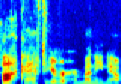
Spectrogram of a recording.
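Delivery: muttered under breath. During a tabletop game, a character mutters under his breath. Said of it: "Lance under his breath goes".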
